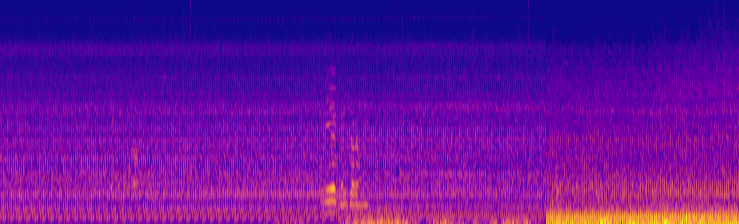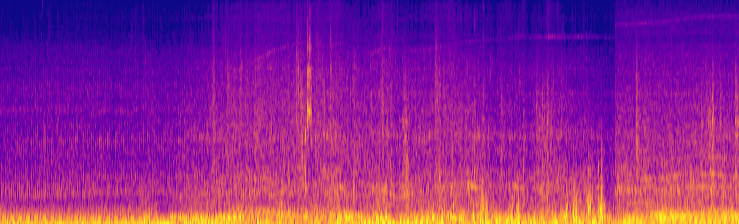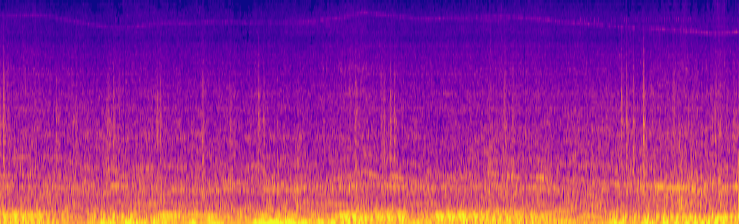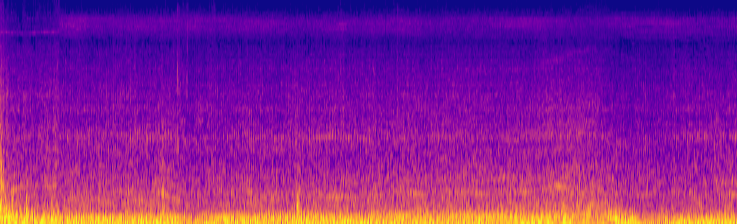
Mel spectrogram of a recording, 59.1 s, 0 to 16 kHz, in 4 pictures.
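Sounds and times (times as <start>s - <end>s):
vehicle engine at low revs: 0.0s - 59.0s
vehicle knocking over rocks: 17.6s - 52.4s.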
